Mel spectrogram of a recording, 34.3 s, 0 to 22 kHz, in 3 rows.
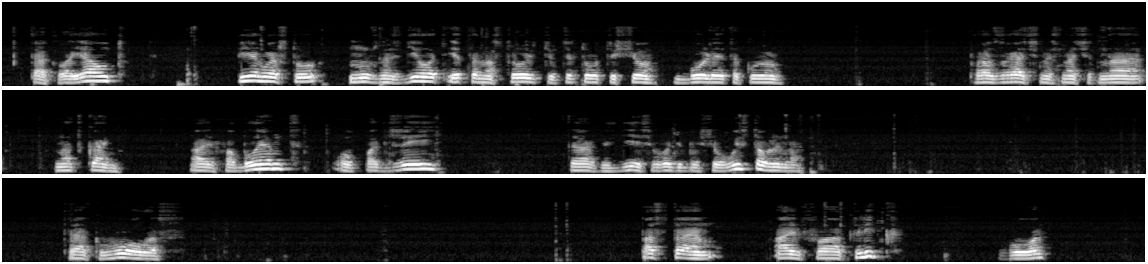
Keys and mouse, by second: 2.1 middle click, 3.8-4.8 shift+middle drag, 5.1 click, 8.6 click, 18.7 middle click, 19.7 shift+middle click, 21.7 shift+middle click, 22.7 click, 28.4-31.6 drag.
